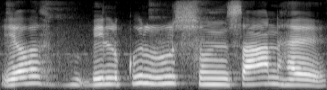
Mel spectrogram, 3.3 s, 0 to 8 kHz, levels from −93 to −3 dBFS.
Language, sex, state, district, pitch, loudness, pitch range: Hindi, female, Bihar, West Champaran, 205 Hz, -15 LUFS, 190-220 Hz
